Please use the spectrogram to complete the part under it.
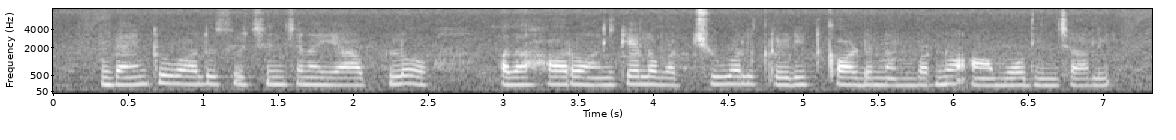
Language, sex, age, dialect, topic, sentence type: Telugu, female, 18-24, Central/Coastal, banking, statement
